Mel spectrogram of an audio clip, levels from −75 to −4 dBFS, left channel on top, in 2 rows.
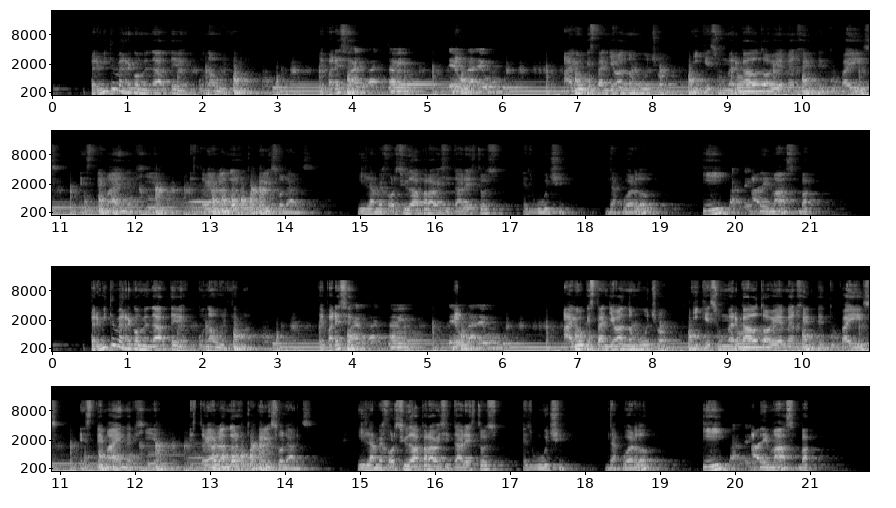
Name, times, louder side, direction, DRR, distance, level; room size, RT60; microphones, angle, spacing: voice 1, 0.5-2.7 3.6-4.1 5.3-5.6 6.8-11.0 11.3-12.4 12.7-14.4 15.0-16.8 17.2-17.8 18.3-18.9 19.6-20.0 20.2-21.0, right 3 dB, 40° right, 10 dB, 0.4 m, -27 dB
sound 1, 1.7-13.8, equal, 5° right, 0.7 m, -25 dB
voice 2, 3.9-4.8 5.3-5.9 12.6-12.9 19.9-20.2, equal, 80° left, -2 dB, 2.5 m, -30 dB
10.0 x 3.4 x 4.9 m, 0.81 s
head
